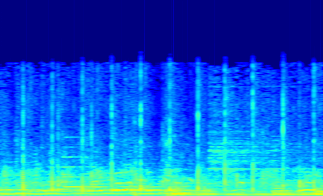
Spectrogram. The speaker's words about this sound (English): Ladies and gentlemen, brothers and sisters, let's rise and give a round of applause to our very own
